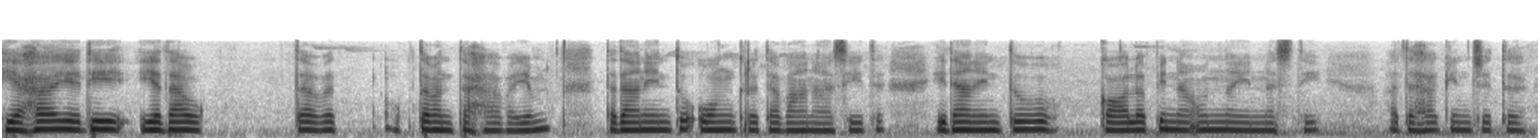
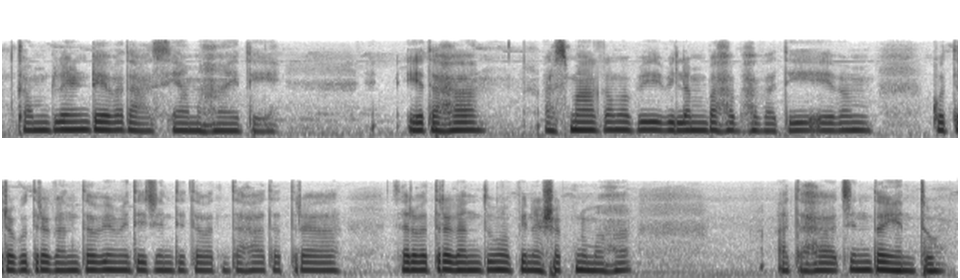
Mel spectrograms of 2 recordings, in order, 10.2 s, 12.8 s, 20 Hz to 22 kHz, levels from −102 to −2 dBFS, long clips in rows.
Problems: constant background noise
